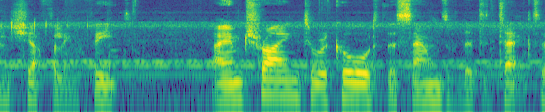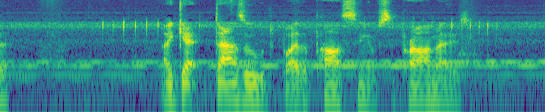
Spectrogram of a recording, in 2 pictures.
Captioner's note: clicking bat calls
